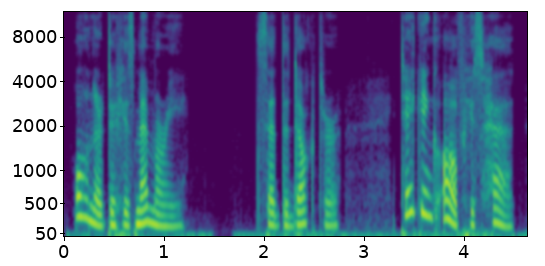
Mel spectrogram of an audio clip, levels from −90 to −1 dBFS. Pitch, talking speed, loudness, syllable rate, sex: 210 Hz, 140 wpm, -18 LUFS, 5.1 syllables/s, female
